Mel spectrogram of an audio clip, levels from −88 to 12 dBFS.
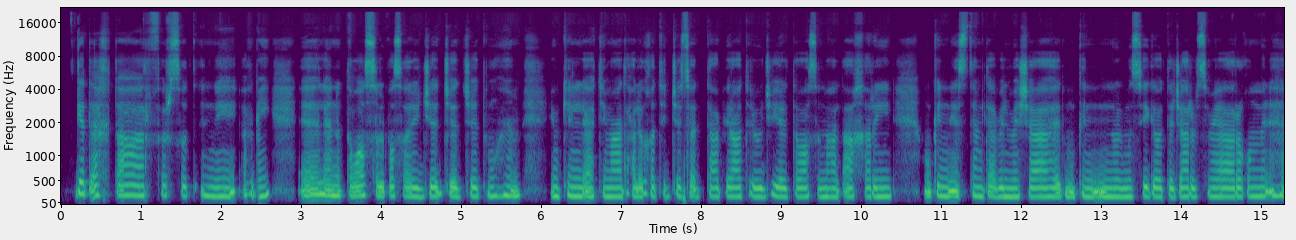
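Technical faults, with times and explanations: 2.45 s, skip ahead: right after "قد أختار فرصة إني" the speech jumps forward with no gap, the two sides butted together. Roughly 0.7 s of audio was dropped, either lost in transit or discarded by an overflowing jitter buffer while later audio was already queued.
2.55–4.72 s, jitter buffer speed-up: the speech sounds hurried but keeps its pitch, running about 8% fast until "جد جد مهم يمكن". The buffer held more audio than its target, so the receiver repeatedly trimmed short pitch-period pieces, removing roughly 0.2 s to cut the delay.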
